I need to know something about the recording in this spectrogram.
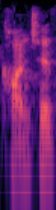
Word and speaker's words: conch: They say conches because there's a CH, but actually, when I was young, we were pronouncing them as conch. The CH, yeah, because depending on where you are in the region, it's in the world, it's pronounced differently.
